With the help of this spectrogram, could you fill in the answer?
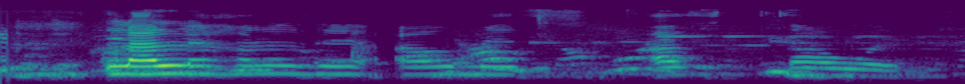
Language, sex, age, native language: Icelandic, female, 9, Icelandic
